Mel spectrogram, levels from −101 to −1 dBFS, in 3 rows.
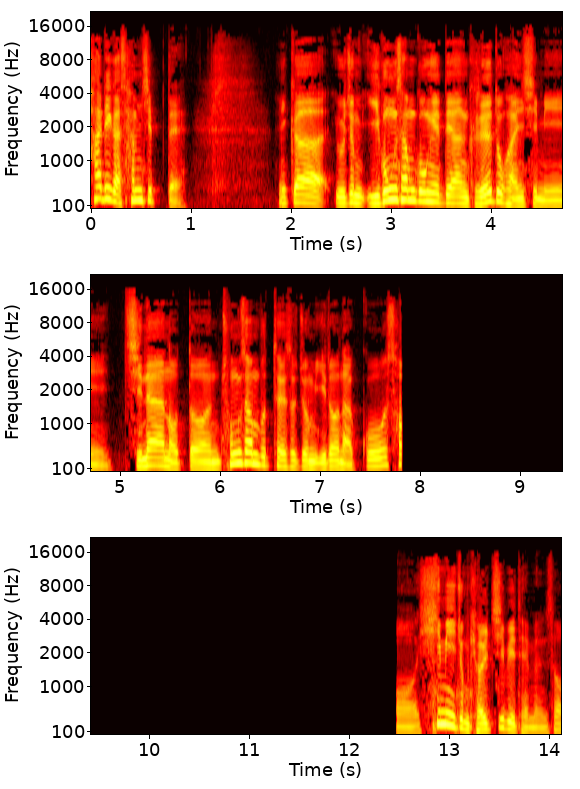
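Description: At 7.82 s the speech cuts off mid-flow and the clip falls to digital silence, with no room tone or noise floor, until the speech resumes abruptly at 12.48 s. This is an audio dropout to silence lasting about 4.66 s. The input signal was likely lost, through a disconnected device, a failed link or an accidental mute, while recording continued and wrote silence. Whatever was said during the gap is unrecoverable.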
